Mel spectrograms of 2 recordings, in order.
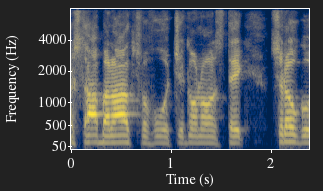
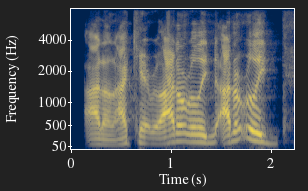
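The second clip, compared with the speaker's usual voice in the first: ordinary delivery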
